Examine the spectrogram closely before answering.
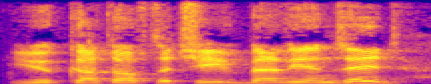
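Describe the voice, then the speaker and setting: A plain-spoken old Boer hunter answers in short, deferential phrases. His voice sits fairly high with a bright tone, like a minor figure in a radio play. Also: steady tone, a little slow. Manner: terse, submissive replies.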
